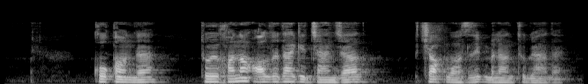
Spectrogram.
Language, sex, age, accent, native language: Uzbek, male, 25-34, Toshkent shahri, Uzbek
